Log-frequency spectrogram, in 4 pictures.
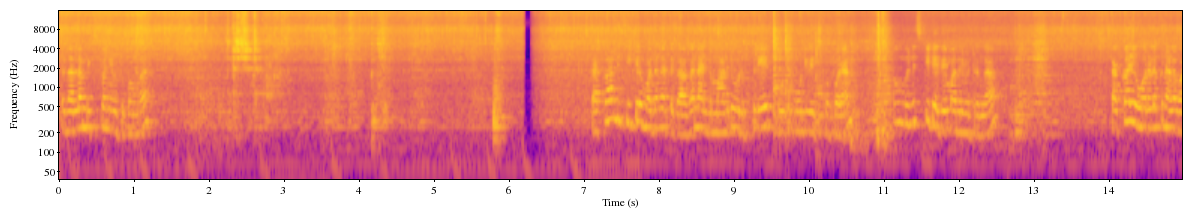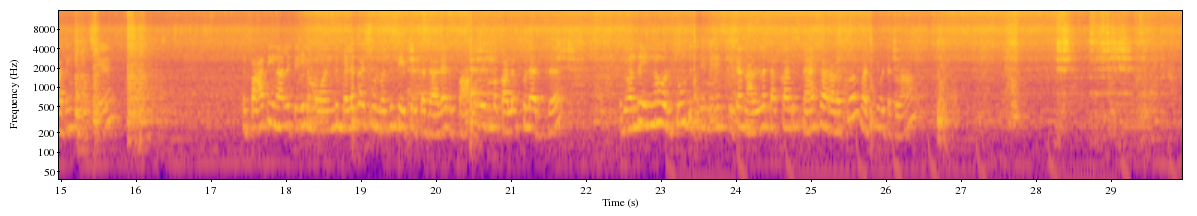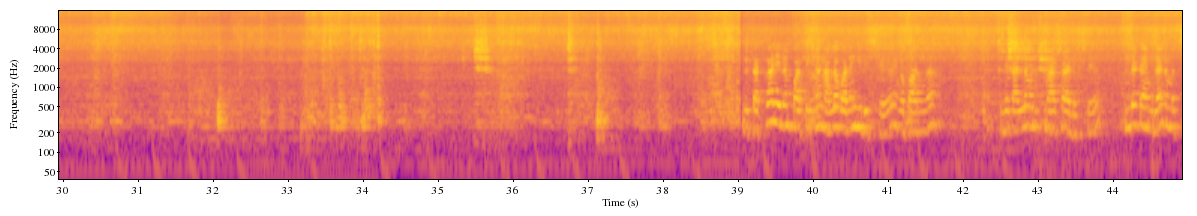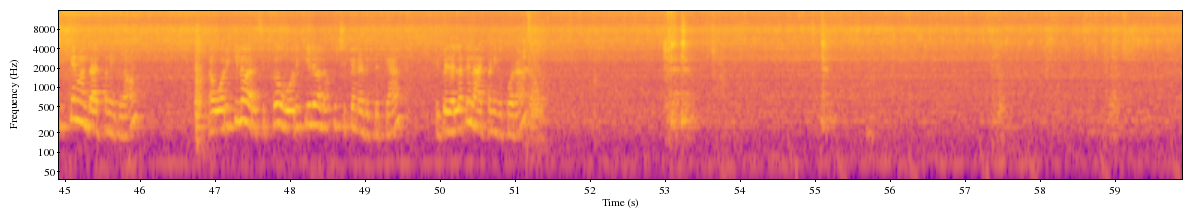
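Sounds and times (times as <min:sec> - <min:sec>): food sizzling in oil: 0:00.0 - 0:59.9
ladle scraping a pot: 0:12.7 - 0:13.3.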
